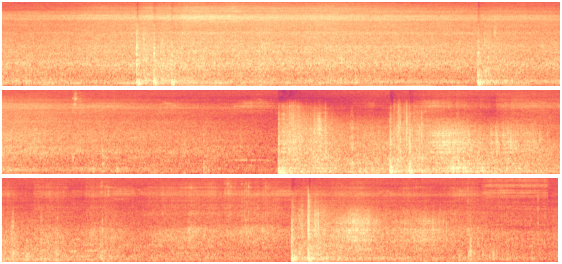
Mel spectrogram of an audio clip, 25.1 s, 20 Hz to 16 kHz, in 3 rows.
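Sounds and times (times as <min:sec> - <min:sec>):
fireworks bangs: 0:00.0 - 0:25.0
rolling rumble: 0:12.5 - 0:25.0.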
